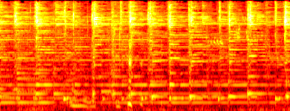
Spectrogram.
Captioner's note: laughing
